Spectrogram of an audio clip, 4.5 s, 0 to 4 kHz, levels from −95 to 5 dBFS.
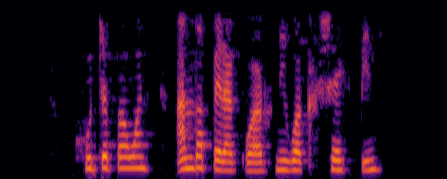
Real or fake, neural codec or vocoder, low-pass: real; none; 3.6 kHz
